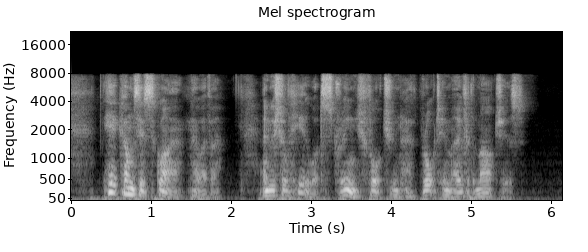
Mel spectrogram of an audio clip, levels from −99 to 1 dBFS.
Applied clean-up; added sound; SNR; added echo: none; none; none; reverberation time 0.2 s.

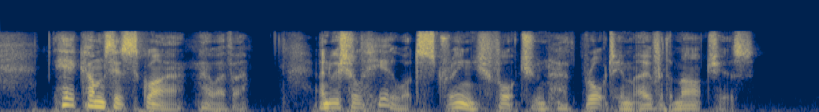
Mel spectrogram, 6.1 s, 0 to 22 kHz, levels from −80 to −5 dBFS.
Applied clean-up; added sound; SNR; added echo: none; none; none; none.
